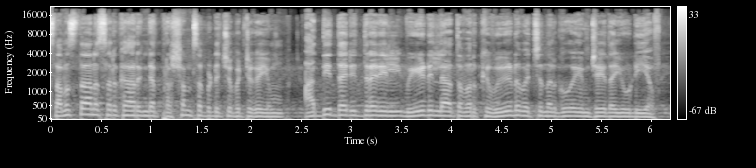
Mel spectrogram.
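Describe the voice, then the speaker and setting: A man giving a formal, oratorical election campaign announcement over an outdoor loudspeaker. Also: a little high, long reverb tail. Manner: formal, oratorical, pleading appeal.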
